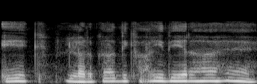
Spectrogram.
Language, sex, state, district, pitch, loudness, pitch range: Hindi, male, Bihar, Patna, 145 Hz, -15 LUFS, 135-155 Hz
